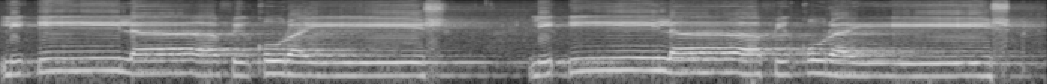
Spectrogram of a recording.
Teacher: لإیلاف قریش، قاف کو پر پڑھنا ہے اور بغیر کھینچے پڑھیں گے، اور قریش یہاں پر مد لین عارض ہے، تو یہاں پر اس لیے اس کو ہم کھینچ کر پڑھیں گے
